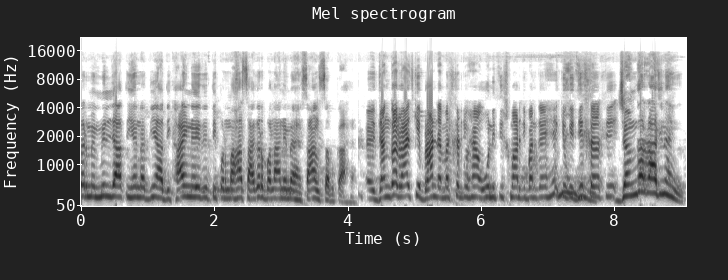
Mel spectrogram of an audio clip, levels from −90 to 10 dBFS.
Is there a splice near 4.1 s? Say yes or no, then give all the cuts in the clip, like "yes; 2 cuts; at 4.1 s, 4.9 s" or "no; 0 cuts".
yes; 1 cut; at 4.1 s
